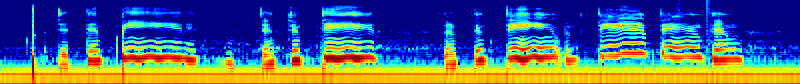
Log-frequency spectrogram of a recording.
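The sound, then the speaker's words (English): A man hums and vocalizes a lively melodic riff in short, bouncy phrases, his voice imitating a guitar line, with a steady low electrical hum underneath. “And then I start to hum it to her.”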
